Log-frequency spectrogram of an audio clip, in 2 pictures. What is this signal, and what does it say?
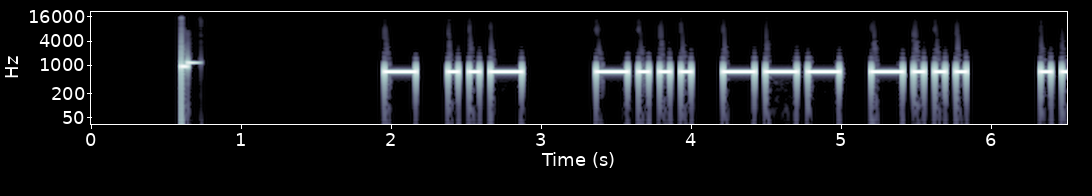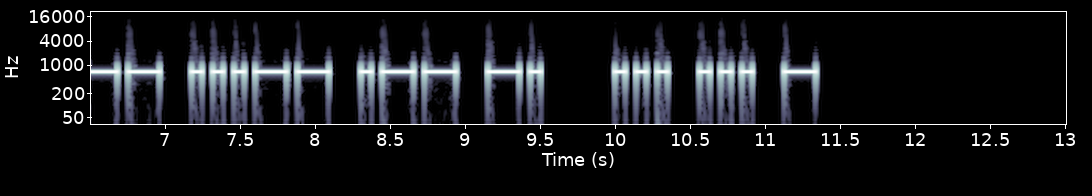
Morse code, heard as a keyed tone, about 17 wpm, 700 Hz. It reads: TU BOB W3WN SST
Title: K1USN SST QSO Practice - 17wpm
